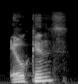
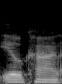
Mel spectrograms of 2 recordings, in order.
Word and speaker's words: Ilkan: Ilkins? Ali? Now you understand that they don't understand how to pronounce basic vernacular. It's clearly Ilkan Ali.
